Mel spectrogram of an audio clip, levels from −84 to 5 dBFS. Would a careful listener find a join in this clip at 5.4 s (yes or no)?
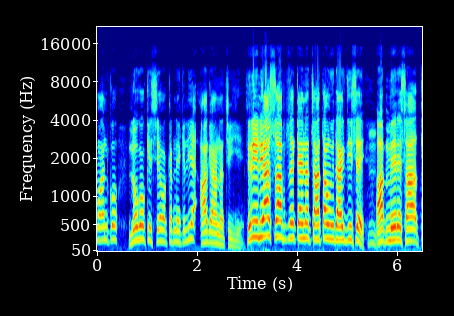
no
